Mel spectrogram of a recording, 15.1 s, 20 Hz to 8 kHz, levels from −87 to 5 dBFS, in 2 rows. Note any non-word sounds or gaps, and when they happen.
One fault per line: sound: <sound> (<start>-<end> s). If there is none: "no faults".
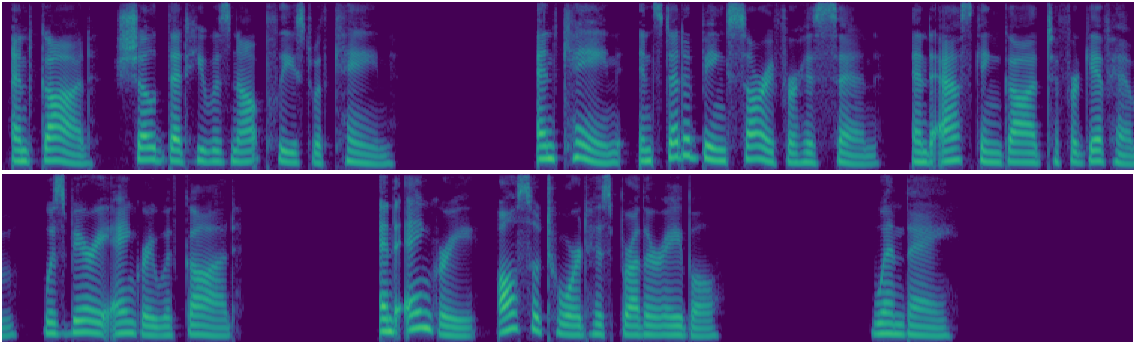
no faults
